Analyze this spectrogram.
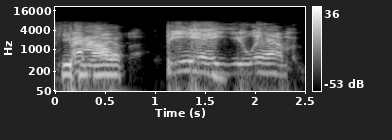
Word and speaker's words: Baum: B-A-U-M. Baum. You pronounce the A before you do the U.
